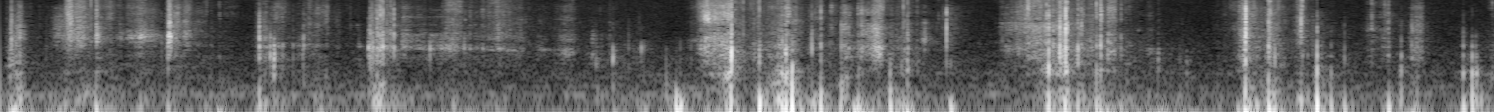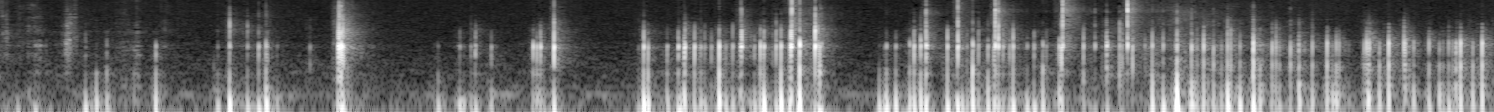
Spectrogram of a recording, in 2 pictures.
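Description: A pink floral beeswax-coated fabric food wrap, folded into a small flat square and held between both hands, is gripped, pressed and scratched with fingertips and long nails. It gives dense bursts of waxy crinkling and tearing-like crackles with sharp scratchy ticks, rising and falling in loudness over the clip. No speech is heard.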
